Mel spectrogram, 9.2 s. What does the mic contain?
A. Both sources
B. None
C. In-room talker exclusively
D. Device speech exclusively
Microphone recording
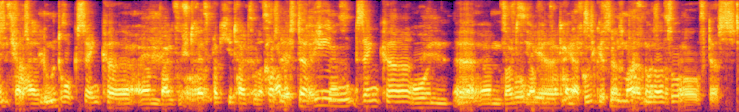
D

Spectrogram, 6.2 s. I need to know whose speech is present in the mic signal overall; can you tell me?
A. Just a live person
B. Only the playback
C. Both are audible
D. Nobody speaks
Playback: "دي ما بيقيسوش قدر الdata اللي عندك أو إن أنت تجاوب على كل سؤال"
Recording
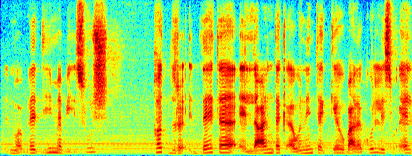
B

